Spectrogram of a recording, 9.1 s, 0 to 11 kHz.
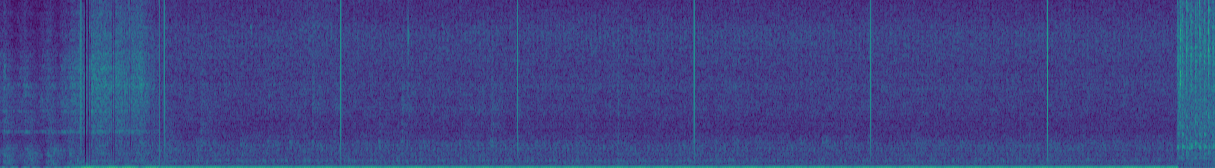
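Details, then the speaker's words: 1980 Mercedes W123 300D five-cylinder diesel, probably parked about an hour, started without glow wait: brief crank, catches almost instantly, settles to smooth even low idle, no misses or knocks; strong compression, virtually no blow-by. "If you've been around diesels, just listen to this baby purr. Listen to that strong ignition and note the lack of vibration."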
